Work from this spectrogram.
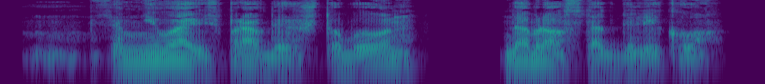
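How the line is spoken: Father's dull, hollow tone. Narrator (Russian): продолжал отец тем же глухим тоном

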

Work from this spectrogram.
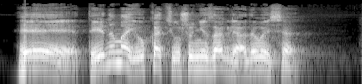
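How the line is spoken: Cheerful. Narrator (Russian): весело отреагировал директор

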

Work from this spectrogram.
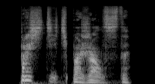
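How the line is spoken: Hissed. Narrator (Russian): прошипела Гермиона

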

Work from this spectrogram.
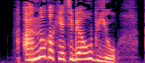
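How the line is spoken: Sudden shout. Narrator (Russian): крикнул он вдруг

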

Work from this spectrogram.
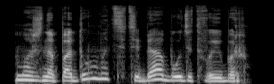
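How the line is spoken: Snorting, skeptical. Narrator (Russian): хмыкнул Войтах

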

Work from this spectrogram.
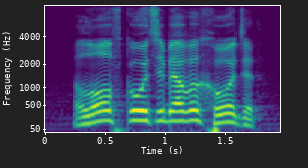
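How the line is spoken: Deep bass voice. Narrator (Russian): пробасил кузнец

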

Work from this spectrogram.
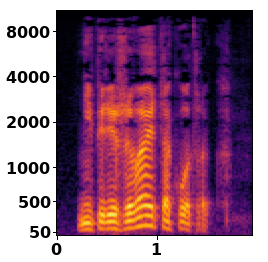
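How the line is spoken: Calm tone. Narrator (Russian): спокойным тоном произнес Людзе

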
